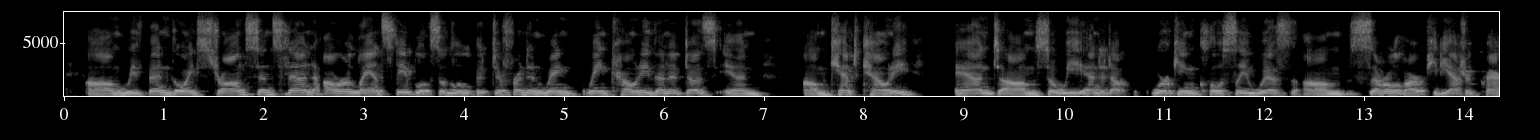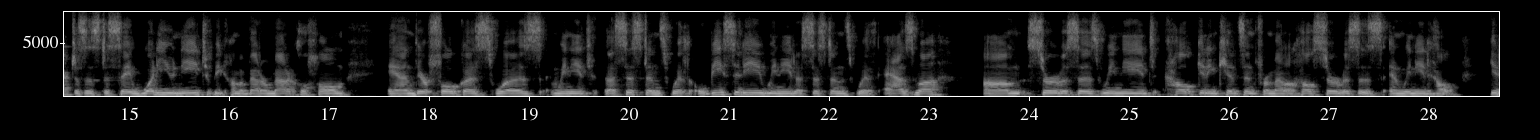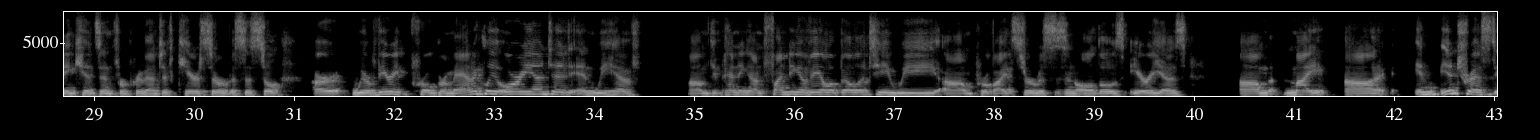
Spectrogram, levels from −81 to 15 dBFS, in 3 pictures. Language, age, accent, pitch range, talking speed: English, 40-59, American, 150-175 Hz, 160 wpm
